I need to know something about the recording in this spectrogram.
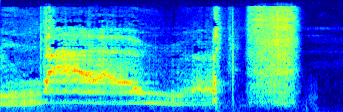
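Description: A cat lets out a long, drawn-out yowl lasting about two seconds, followed by a short sharp hiss-like burst of noise, close and loud with no talking.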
